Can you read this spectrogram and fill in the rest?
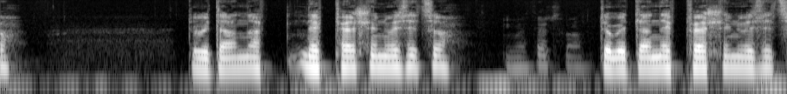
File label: "nepell", welsh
